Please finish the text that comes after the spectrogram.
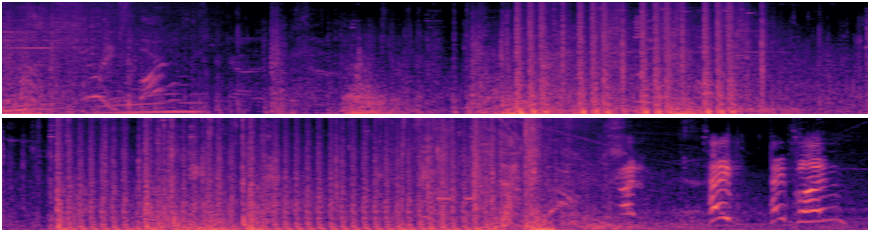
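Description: Halo Infinite multiplayer gunfire, repeated bursts of rapid shots and heavy impacts in close range, broken by pauses, with players talking over the action.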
